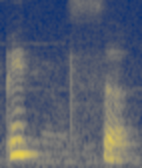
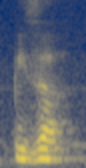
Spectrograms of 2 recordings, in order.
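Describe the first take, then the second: First: The stress is on the first syllable. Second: The stress is on the second syllable. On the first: The speaker calls it right. "it's pit" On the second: The speaker calls it wrong. "It is not za"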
